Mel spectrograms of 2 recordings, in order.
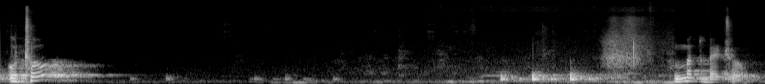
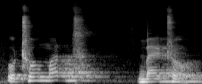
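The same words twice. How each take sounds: First: The pause comes after 'utho'. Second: The pause comes after 'mat'.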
